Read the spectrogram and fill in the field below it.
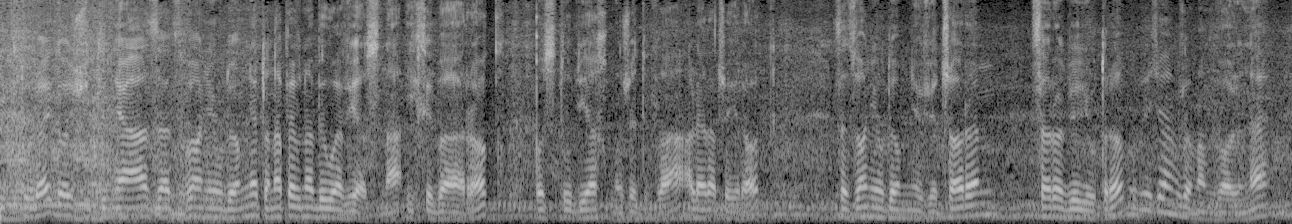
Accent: Warsaw, Masovian Voivodeship, Poland; bo on z Konina, ja z Warszawy

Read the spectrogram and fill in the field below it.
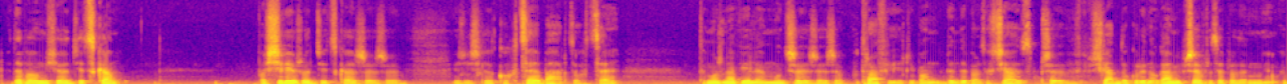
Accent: Silesian Voivodeship, Poland; Jestem w ogóle Ślązaczką.

